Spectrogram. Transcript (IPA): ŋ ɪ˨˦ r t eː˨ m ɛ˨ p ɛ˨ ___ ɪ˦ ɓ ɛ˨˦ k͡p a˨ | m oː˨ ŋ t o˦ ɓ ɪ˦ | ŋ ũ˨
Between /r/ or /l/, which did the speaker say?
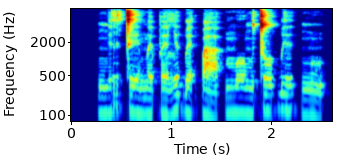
l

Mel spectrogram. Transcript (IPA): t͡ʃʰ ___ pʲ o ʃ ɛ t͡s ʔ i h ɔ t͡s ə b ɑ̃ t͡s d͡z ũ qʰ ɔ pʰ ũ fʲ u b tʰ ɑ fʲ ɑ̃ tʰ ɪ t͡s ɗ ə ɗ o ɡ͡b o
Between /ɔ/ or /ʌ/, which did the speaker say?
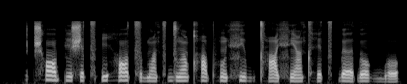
ɔ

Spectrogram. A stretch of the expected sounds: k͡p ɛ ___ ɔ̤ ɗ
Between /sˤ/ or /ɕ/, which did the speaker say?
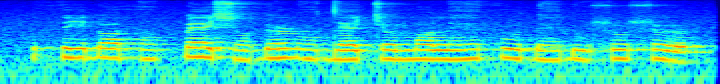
ɕ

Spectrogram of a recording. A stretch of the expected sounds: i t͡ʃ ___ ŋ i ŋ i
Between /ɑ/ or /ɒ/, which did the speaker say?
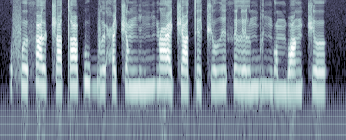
ɒ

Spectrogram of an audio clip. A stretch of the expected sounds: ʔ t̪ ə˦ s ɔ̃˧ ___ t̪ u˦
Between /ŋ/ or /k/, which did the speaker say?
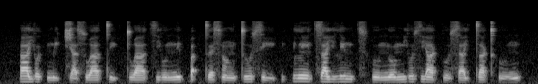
ŋ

